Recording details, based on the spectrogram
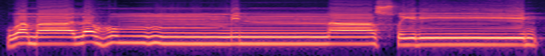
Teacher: میم ساکن کے بعد دوسری میم ہے تو یہاں پر کیا ہوگا؟ ادغام شفوی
